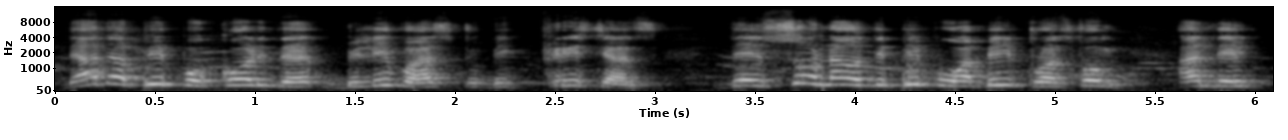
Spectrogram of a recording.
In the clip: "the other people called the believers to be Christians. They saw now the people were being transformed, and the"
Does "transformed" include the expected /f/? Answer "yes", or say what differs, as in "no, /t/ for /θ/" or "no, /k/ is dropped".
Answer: yes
